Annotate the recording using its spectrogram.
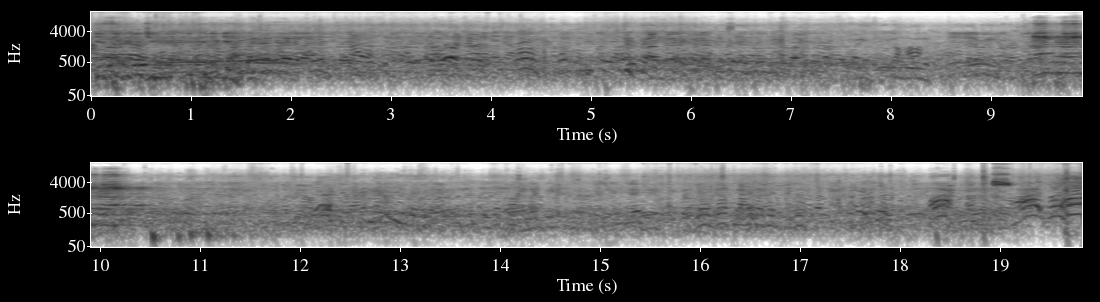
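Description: A large outdoor crowd of men chatters and shouts.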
